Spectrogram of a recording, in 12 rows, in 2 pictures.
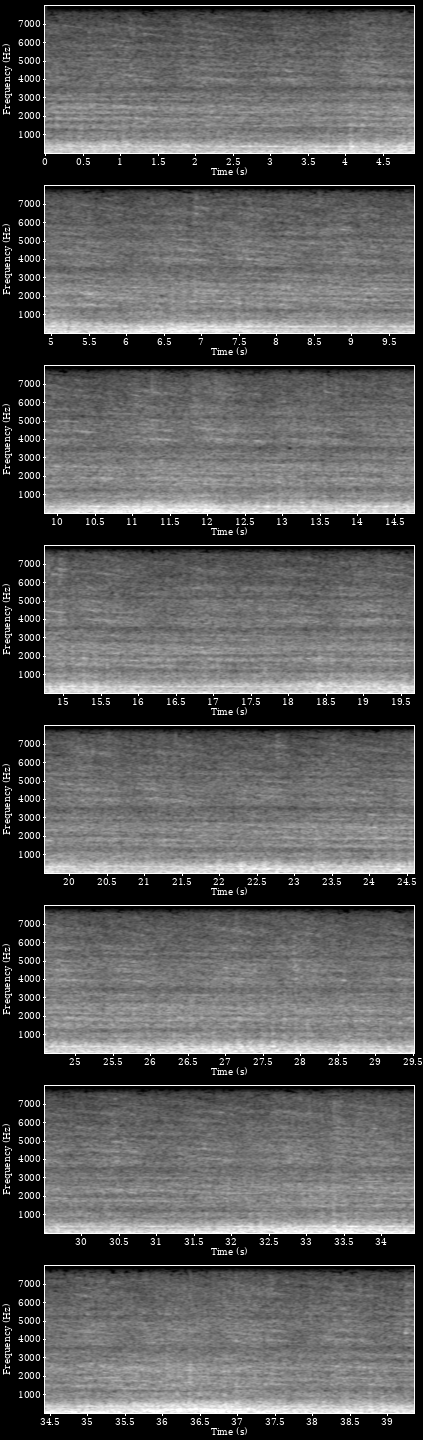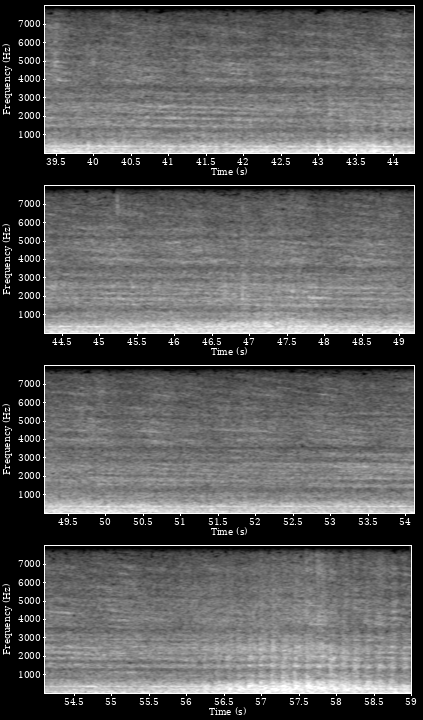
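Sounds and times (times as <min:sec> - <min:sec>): freight train rolling past: 0:00.0 - 0:59.0.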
